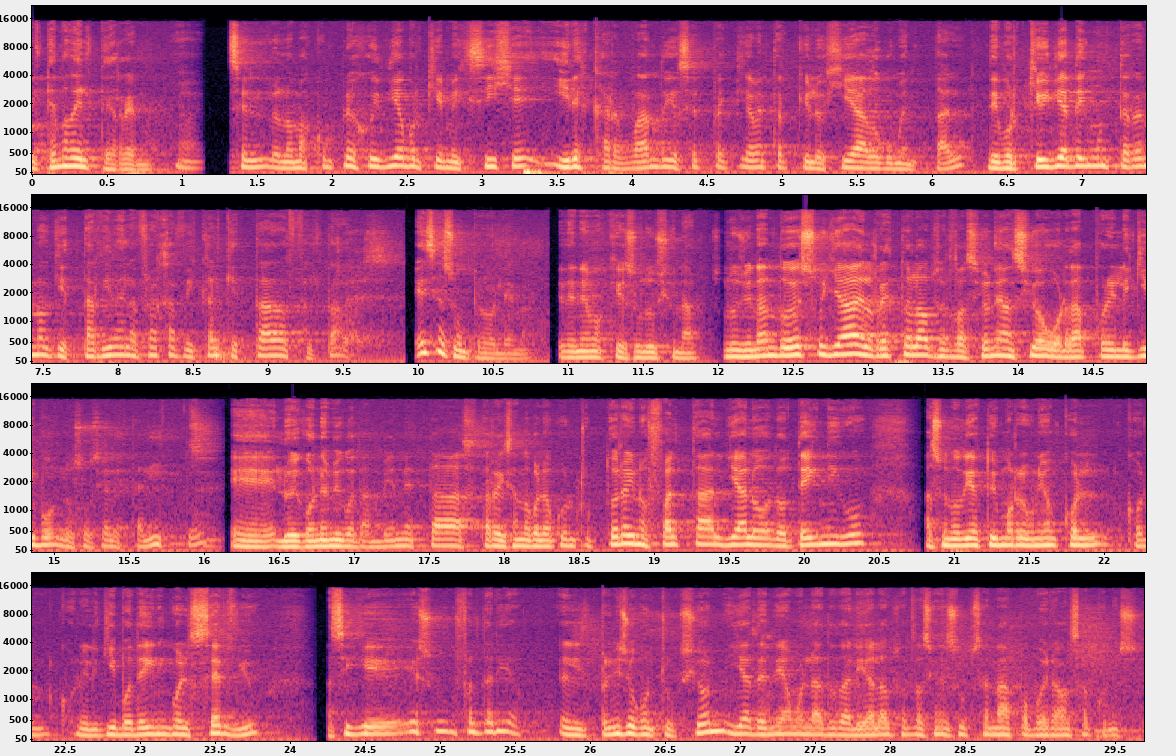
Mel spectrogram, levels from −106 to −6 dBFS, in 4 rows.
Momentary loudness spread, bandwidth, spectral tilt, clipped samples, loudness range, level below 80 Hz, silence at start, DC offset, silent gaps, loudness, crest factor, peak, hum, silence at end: 10 LU; 16 kHz; -5 dB/octave; under 0.1%; 5 LU; -34 dBFS; 0 s; under 0.1%; none; -17 LUFS; 16 dB; 0 dBFS; none; 0 s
